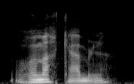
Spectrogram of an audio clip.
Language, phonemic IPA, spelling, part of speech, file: French, /ʁə.maʁ.kabl/, remarquable, adjective, Fr-remarquable.ogg
- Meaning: remarkable, noteworthy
